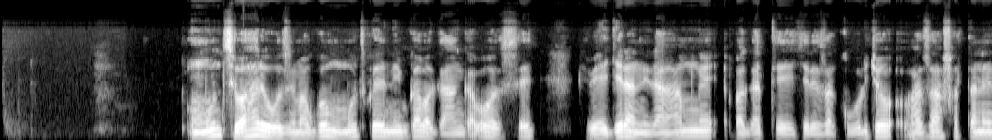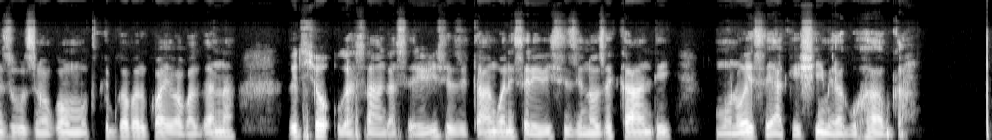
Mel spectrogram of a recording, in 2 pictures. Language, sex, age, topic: Kinyarwanda, male, 18-24, health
